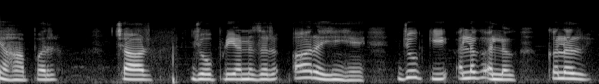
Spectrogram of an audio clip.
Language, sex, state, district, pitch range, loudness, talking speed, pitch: Hindi, female, Uttar Pradesh, Shamli, 225-270 Hz, -15 LUFS, 140 wpm, 240 Hz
